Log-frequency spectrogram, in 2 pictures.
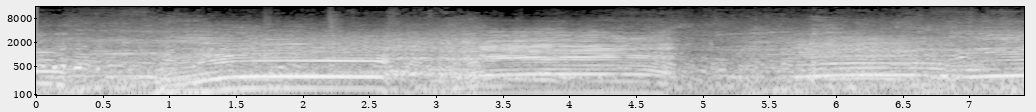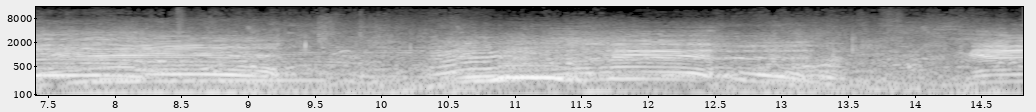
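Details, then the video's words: Big sacrificial cows at a market, repeated deep moos, each a few seconds long with rising-then-falling harmonic arches, separated by brief pauses, with background chatter. "SUARA SAPI COW SOUND EFFECT MOOOOO"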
